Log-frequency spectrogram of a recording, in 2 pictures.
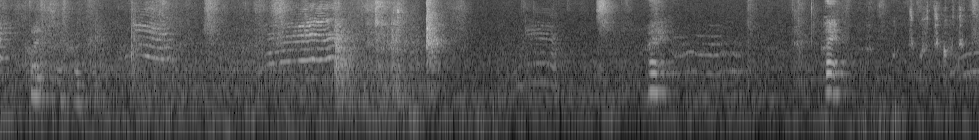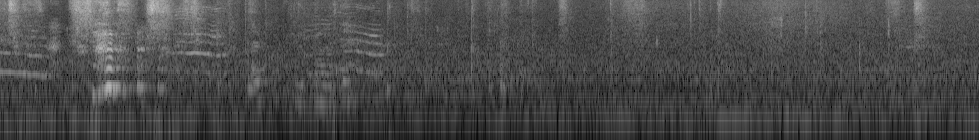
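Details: Kohaku, a white rescued kitten, meows asking for food; a series of short, rising-then-falling mews, some in quick pairs, mixed with human speech and household background hum.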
